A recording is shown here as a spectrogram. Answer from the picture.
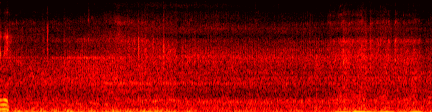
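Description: A vehicle engine idling, a low steady rumble that grows louder near the end.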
